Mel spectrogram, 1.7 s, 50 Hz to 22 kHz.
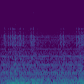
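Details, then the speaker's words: Old Windows XP PC with 2 GB RAM, its hard drive described as nearly dead, gives irregular ticking and scratching over a hum while opening My Computer, which takes 35 seconds to load. "if we go ahead and launch my computer, you're going to A, hear how noisy the hard drive is, and B, see how long it takes to load that."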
